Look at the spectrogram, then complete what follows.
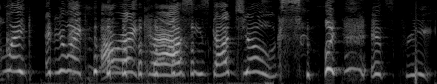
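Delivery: high, loud, through laughter; laughing hard, voice shooting up; cracking up. Real, not acted. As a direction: crow it while laughing at the joke. Cracking up at the angel's joke.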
